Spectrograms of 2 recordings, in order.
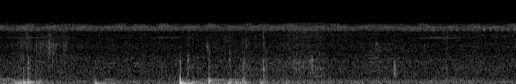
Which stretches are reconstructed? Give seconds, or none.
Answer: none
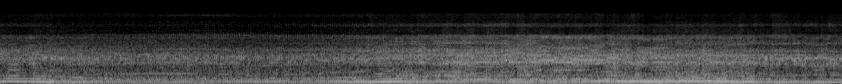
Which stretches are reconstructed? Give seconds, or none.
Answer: 0.0-0.5 (codec, SNAC); 3.7-8.4

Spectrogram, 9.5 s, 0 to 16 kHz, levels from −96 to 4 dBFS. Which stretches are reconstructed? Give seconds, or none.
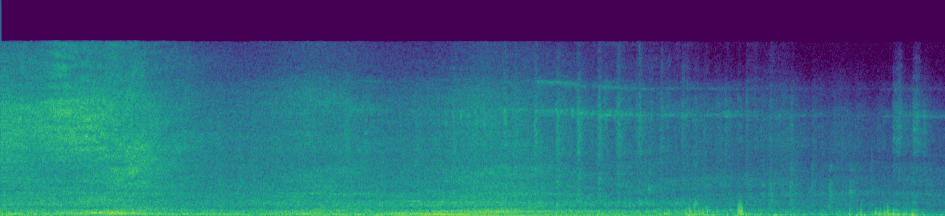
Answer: none

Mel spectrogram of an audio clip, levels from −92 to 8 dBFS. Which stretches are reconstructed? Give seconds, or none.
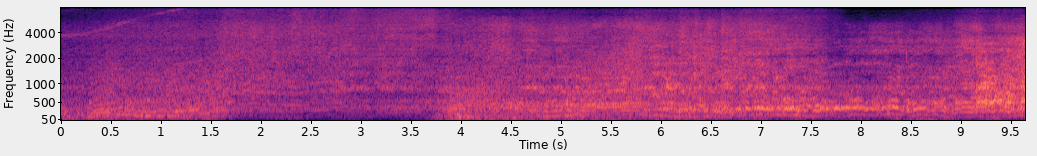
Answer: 2.8-3.9 (codec, SNAC); 4.6-5.2; 5.8-9.6

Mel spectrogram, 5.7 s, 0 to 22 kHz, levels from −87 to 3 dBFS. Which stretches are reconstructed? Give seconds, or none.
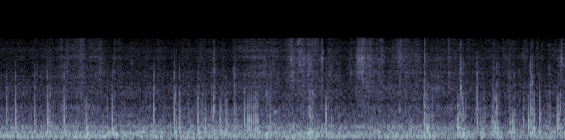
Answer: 0.0-5.7 (vocoder, BigVGAN v2)

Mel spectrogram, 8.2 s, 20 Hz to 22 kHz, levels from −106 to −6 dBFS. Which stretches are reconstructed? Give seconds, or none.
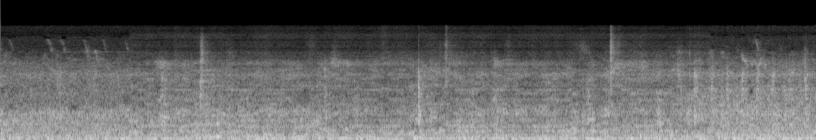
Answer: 1.3-7.1 (codec, SNAC)

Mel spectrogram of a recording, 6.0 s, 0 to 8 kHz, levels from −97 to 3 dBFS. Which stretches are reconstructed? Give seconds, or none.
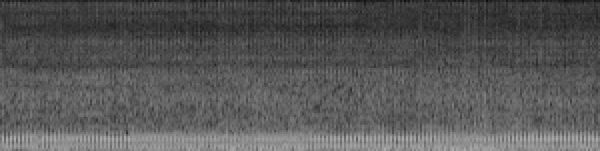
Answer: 0.4-1.3 (autoencoder, DAC-VAE)

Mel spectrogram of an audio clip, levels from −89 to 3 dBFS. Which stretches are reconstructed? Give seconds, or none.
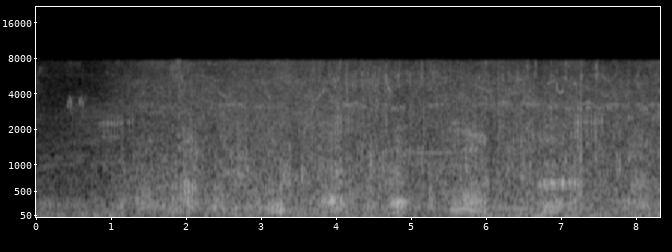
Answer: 0.0-4.2 (vocoder, Vocos); 6.0-8.3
